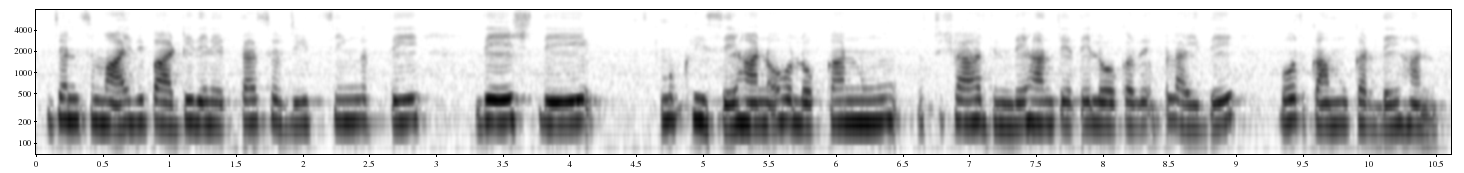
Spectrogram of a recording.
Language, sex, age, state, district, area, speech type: Punjabi, female, 30-45, Punjab, Mansa, urban, spontaneous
